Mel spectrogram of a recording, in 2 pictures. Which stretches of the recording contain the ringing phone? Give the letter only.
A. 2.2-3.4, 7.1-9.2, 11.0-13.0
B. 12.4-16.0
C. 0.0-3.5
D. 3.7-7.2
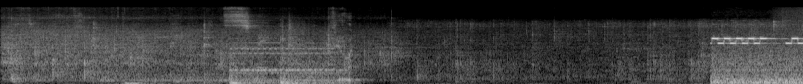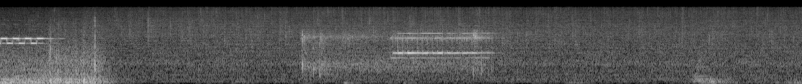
A.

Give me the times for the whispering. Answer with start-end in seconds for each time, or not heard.
0.0-3.5.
